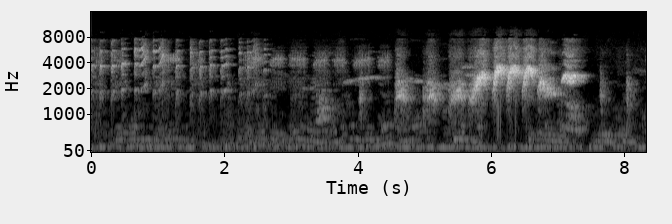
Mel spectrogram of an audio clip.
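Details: Wild forest Chinese hwamei singing in the kích trống style: fast runs of short clipped notes that swell into loud, rich, rolling whistled phrases, with a low steady hum underneath.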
